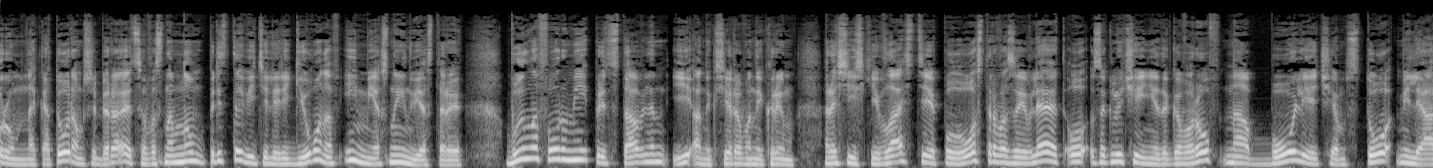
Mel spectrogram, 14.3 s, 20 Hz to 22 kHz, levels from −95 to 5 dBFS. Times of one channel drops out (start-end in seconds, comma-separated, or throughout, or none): none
